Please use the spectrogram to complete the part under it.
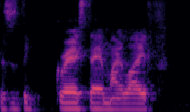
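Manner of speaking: robotic, flat monotone with no inflection. Imitating Swedes speaking English: imitating flat, emotionless English. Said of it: "same level, no inflection, no emotion whatsoever. Very robotic".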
